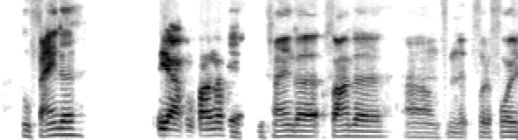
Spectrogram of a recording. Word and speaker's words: Hufanga: then they added to what how you pronounce his name? Hufanga.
